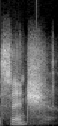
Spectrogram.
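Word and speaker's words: sinh: and you know what I think people put those soundings like Kos and cinch to remind them to put the H in because when I say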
